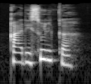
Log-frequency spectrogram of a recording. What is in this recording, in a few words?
Chanka, quechua; hermano menor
